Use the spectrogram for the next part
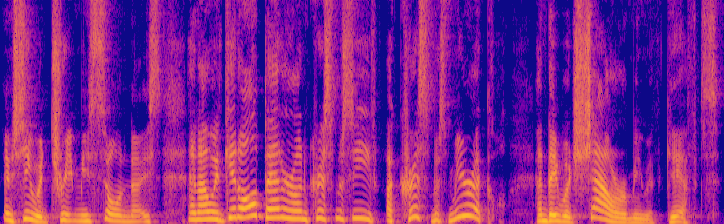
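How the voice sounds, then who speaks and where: A man's voice: very high voice, very animated, moderate pace, hardly any pauses. A man from Canada telling funny, self-mocking stories as a radio host. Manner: wry, self-mocking delivery. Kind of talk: humorous storytelling.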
